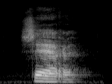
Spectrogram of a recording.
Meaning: 1. conservatory room (greenhouse or winter garden, usually as part of a house) 2. greenhouse
- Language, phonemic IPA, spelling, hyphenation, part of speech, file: Dutch, /ˈsɛː.rə/, serre, ser‧re, noun, Nl-serre.ogg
